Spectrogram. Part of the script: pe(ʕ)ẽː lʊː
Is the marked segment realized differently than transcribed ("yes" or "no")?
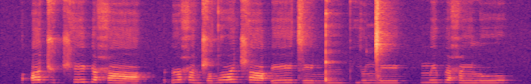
yes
